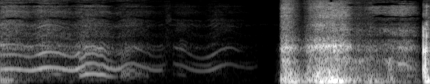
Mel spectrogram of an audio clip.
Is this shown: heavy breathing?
yes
